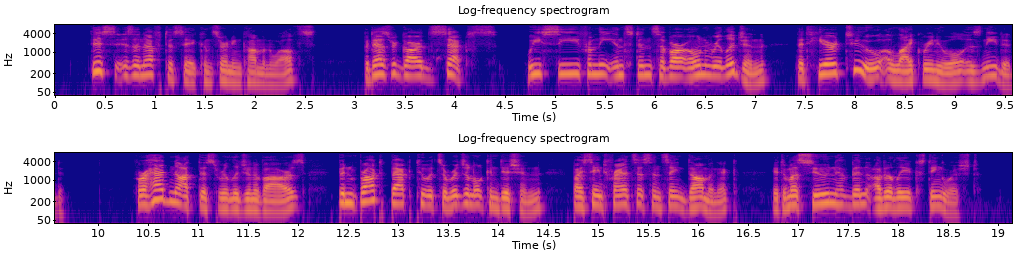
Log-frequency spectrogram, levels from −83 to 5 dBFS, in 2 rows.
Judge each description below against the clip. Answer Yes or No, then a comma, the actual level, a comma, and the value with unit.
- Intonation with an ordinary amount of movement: No, wide, 6.0 semitones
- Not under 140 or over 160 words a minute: No, average, 170 wpm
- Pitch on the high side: No, medium, 160 Hz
